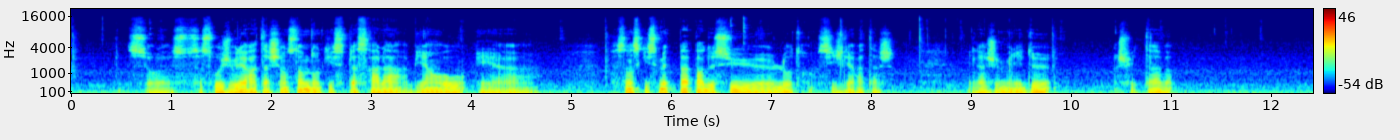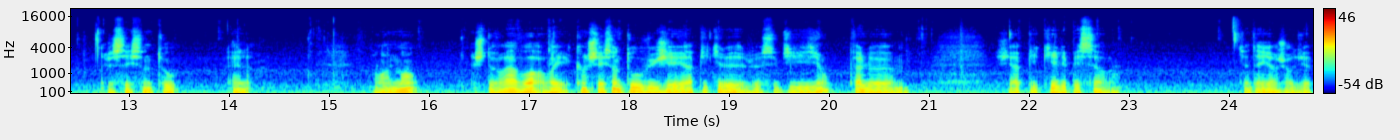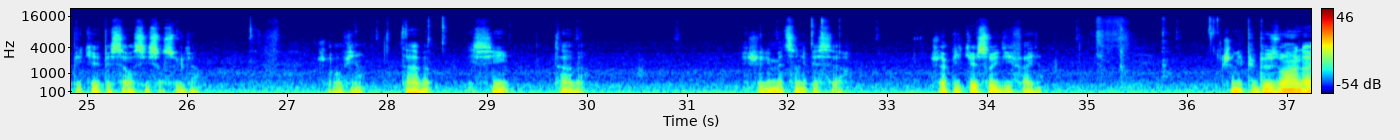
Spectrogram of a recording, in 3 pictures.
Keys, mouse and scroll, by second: 5.9 Tab, 6.8 right click, 11.7 Tab, 14.3 l, 15.3 middle click, 27.9 Tab, 28.7 right click, 29.4 Tab, 32.5 click.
